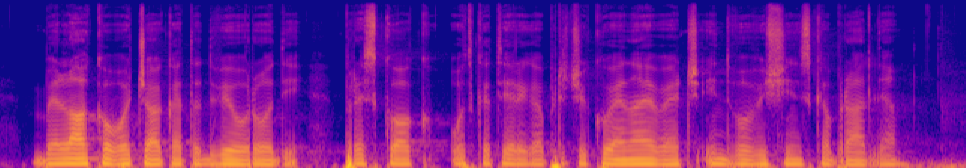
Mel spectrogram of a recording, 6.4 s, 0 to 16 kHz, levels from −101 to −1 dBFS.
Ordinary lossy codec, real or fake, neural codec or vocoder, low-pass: none; real; none; 14.4 kHz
